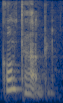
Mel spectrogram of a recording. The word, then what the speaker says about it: comptable: verbe c'est comptter donc n'oubliez pas qu'il a le P mais on ne les prononce pas donc un comptable mais pour écrire il faut toujours écrire avec le P un comptable OK parfait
